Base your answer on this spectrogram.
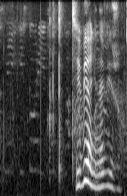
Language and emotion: Russian, neutral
